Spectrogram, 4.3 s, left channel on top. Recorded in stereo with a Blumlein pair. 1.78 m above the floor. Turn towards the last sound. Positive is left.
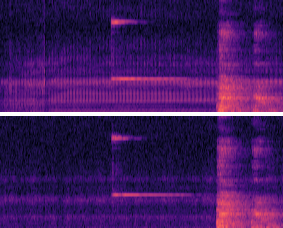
turn(degrees=-30)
